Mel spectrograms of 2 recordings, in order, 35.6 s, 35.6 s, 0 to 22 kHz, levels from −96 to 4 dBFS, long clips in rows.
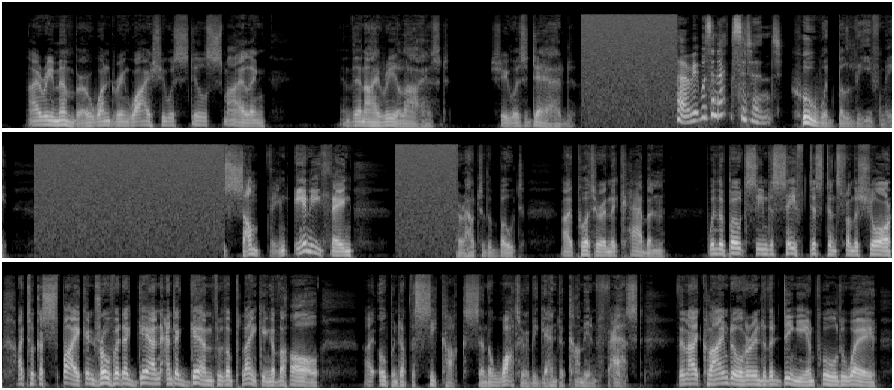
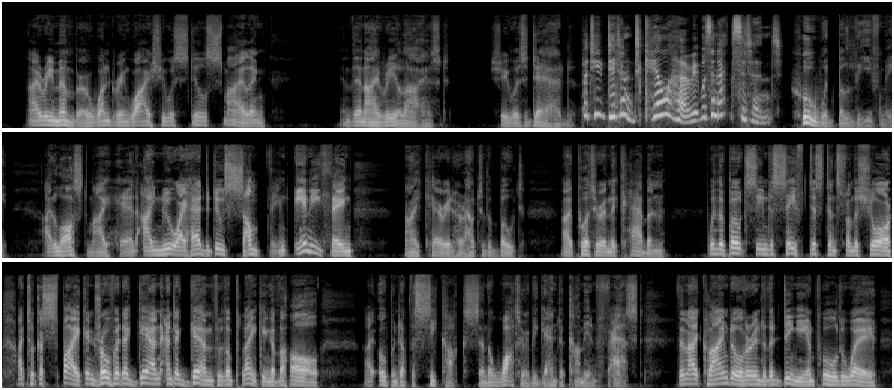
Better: second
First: audio cutting out; filled with static; at 7.5 s for 1.5 s, at 12 s for 2.5 s and at 17 s for 1 s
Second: none

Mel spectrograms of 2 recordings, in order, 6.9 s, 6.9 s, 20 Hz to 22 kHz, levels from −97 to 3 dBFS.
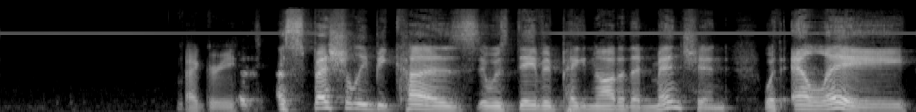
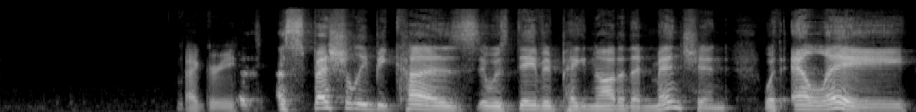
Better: second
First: high-pitched whine; faint; until 2.5 s and from 4 s on; 6.5 kHz, 25 dB below the speech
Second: none

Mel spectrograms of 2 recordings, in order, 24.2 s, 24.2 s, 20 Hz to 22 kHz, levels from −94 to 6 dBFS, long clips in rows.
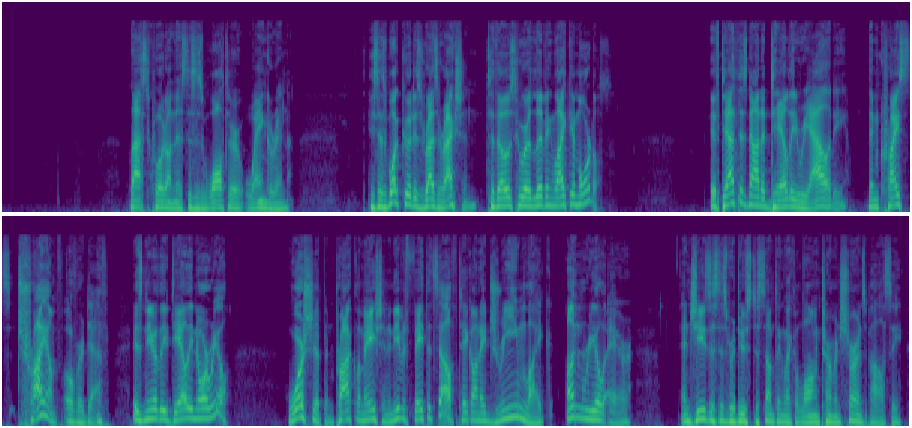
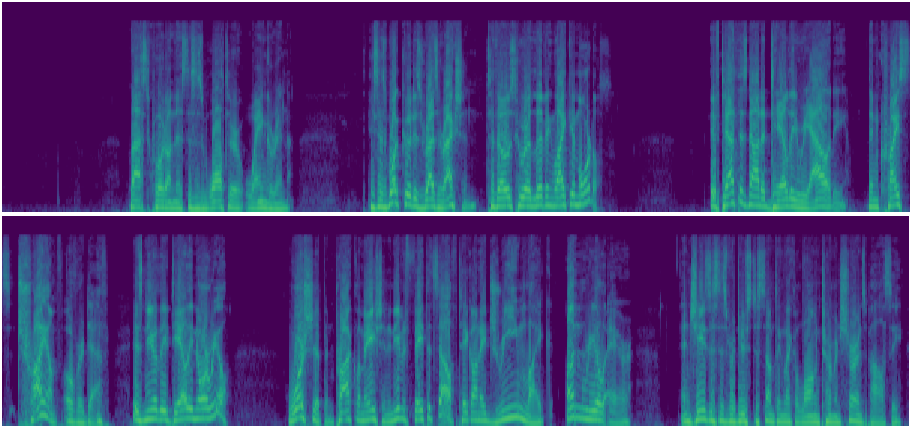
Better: first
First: none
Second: distortion; slight; 6% of the sound clipped

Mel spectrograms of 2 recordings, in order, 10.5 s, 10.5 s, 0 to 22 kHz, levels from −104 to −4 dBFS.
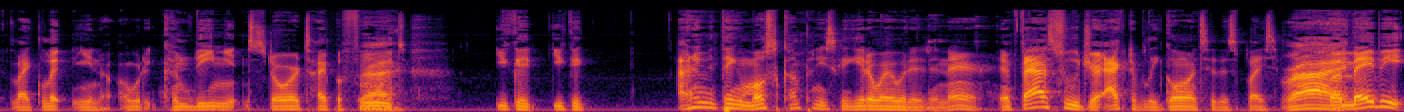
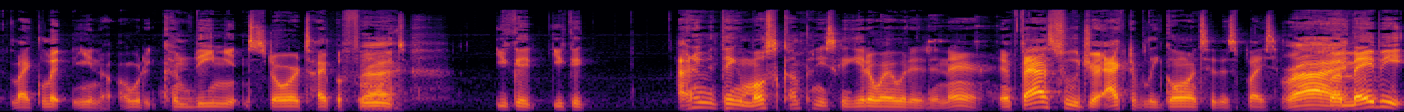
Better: first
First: none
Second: thin; somewhat; fading below 350 Hz

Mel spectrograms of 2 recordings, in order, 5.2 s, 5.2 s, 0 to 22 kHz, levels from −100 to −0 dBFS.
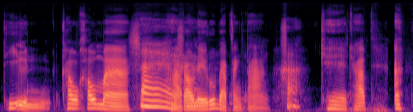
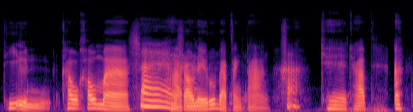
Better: first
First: none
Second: muffled; slightly; fading above 3.5 kHz

